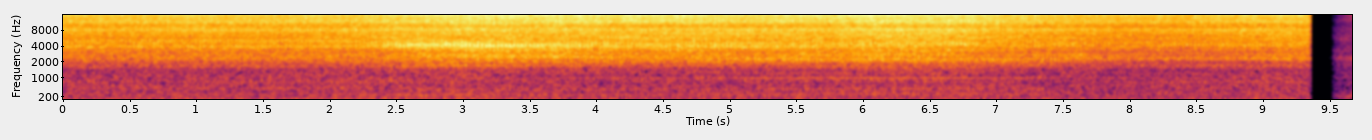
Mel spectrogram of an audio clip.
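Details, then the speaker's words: Audi Q7 3.0 TFSI turbo petrol, 333 hp, 150,000 km, cold overnight: starts without trouble and settles into an even, quiet idle with a steady hum, no knocks, misses or rattles; normal cold idle. "Мотор холодний після ночі. Питань нема. [музика] Завівся без питань. Працює рівненько, тихенько."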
